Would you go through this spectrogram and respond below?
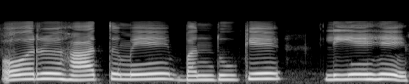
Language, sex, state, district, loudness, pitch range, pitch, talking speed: Hindi, female, Madhya Pradesh, Bhopal, -10 LUFS, 215-250 Hz, 235 Hz, 90 wpm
